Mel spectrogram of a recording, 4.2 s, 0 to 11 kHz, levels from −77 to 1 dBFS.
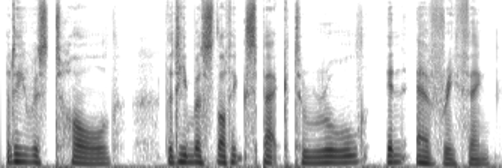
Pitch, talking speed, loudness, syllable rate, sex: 115 Hz, 200 wpm, -20 LUFS, 4.8 syllables/s, male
